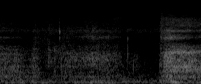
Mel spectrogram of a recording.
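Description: A man's faint breathing, with a louder breath in near the end.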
